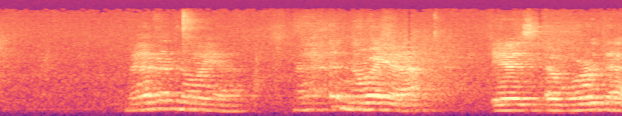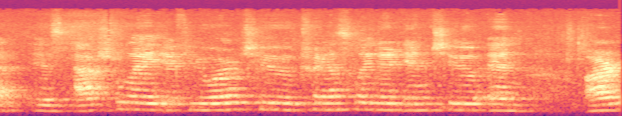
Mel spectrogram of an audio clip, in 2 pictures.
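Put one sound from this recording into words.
A woman talks clearly and calmly, close by.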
